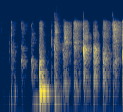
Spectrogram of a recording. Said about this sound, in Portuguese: Palmas para nós, por favor.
